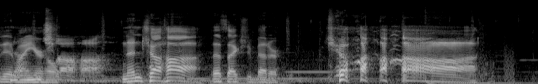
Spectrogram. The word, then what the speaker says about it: Nunne-Chaha: Nunne-Chaha.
